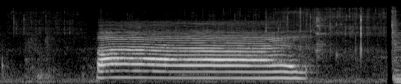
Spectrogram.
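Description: A young girl holds a long, loud open-mouthed cry.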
